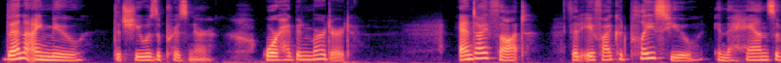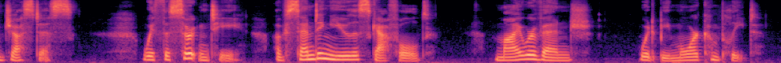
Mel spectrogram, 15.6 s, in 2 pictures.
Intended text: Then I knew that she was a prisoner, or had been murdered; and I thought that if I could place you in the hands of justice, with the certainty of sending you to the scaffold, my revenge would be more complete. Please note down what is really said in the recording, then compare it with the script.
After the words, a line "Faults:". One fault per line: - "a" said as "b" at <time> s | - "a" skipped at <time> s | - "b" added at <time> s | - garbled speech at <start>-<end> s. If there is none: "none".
Then I knew that she was a prisoner, or had been murdered; and I thought that if I could place you in the hands of justice, with the certainty of sending you the scaffold, my revenge would be more complete.
Faults:
- "to" skipped at 11.3 s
